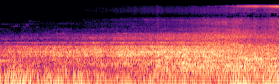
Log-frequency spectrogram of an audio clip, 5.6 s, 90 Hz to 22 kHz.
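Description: Train Suite Shiki-shima, JR East's E001 series cruise train, approaching and running in along the platform. The rumble of its wheels on the rails grows steadily louder as it nears.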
